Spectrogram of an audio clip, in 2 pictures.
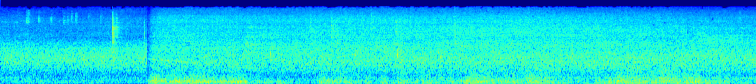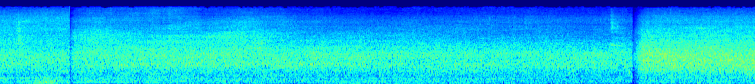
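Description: Wind gusts outdoors.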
